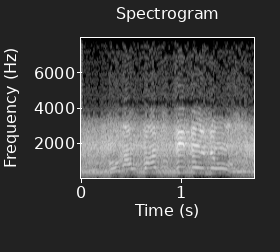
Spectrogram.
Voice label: attack position, mood high, speech ge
